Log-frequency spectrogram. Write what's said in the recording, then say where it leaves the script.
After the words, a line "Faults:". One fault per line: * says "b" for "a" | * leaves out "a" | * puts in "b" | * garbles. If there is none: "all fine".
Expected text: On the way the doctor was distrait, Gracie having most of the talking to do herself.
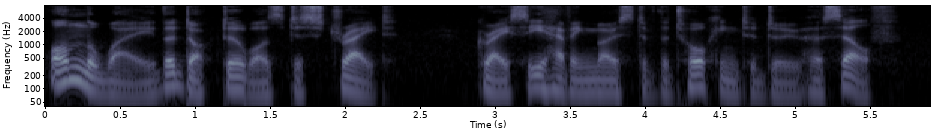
On the way the doctor was distrait, Gracie having most of the talking to do herself.
Faults:
all fine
